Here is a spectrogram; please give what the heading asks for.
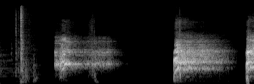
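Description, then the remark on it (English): A dog, terrified of its owner wearing an LED face mask, barks loudly: two sustained, harsh barks separated by a pause, with a third starting at the end and a sharp click before the first. “My dog is terrified of me. Got the mask on.”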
